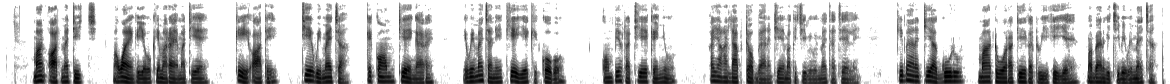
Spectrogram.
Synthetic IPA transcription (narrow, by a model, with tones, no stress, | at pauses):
ma˦nɔ̰˨tmɛ˦ti˦t͡ʃ | ma̰˦wa˦ŋɛ˨kɪ˨jo˨bo˨kɪ˦ma˨ɾʔɛ˦˨ma˦tje˦ | kɪ˦˨ʔɔ̰˨tɪ˨ | tje˦wi˨mɛ˦t͡ʃa˨ | kɪ˦kɔ˦mtje˦i˨ŋɛ˨ɾʔɛ˦ | ḭ˨wi˨mɛ˦t͡ʃa˨nɪ˨tje˦i˨je˦ki˨ko˦bo˨ | kɔ˨mpɪ˦o˦ta˨tje˦ke˨ɲu˦ | ka˦ja˦ka˦la˦ptɔ˦˨bɛ˨nɛ˨tje˦ma˦ki˨t͡ʃi˨bi˨wi˨mɛ˦t͡ʃa˨t͡ʃɛ˦li˨ | kɪ˦bɛ˦nɛ˦tje˦a˨ɡu˦lu˦ | maː˦twɔ˦ɾa˦tje˦ka˨twi˨kiː˦˨jɛ˦ma̰˦bɛ˦nɛ˦ki˨t͡ʃi˨bi˨wḭ˨mɛ˦t͡ʃa˨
